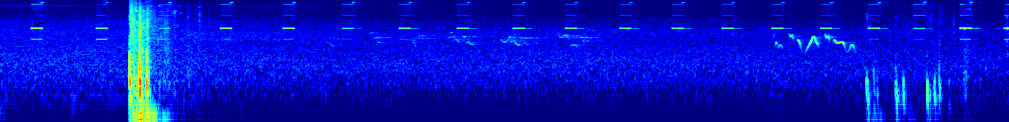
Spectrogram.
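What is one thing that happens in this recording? Footsteps tap at an even pace.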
